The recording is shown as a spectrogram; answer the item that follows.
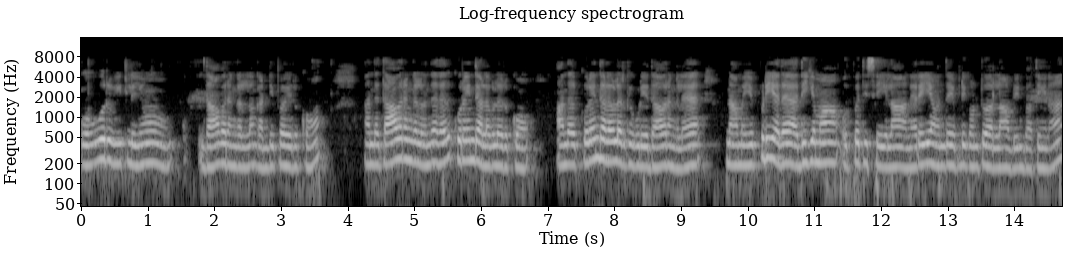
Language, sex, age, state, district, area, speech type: Tamil, female, 45-60, Tamil Nadu, Cuddalore, rural, spontaneous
